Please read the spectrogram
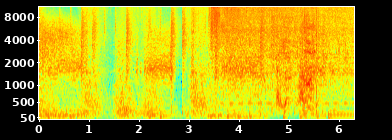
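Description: Cartoon action soundtrack: music with whooshes and crashing hits. From about halfway there is a steady hiss, the sound of the fire sprinklers going off.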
